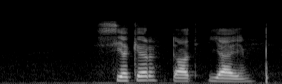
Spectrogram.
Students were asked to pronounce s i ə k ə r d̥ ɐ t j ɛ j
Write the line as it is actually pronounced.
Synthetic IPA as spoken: s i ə k ə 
